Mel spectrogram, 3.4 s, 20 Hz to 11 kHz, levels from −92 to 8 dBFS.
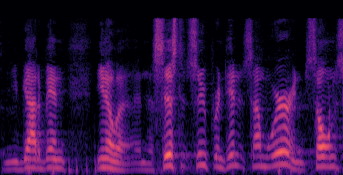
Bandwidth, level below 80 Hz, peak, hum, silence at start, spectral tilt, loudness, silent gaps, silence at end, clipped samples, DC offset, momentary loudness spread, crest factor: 7.6 kHz; -76 dBFS; -16 dBFS; none; 0.05 s; -3 dB/octave; -35 LUFS; none; 0 s; under 0.1%; under 0.1%; 11 LU; 18 dB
